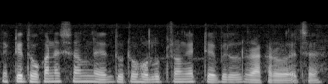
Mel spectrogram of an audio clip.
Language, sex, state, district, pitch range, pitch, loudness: Bengali, male, West Bengal, Cooch Behar, 110-130 Hz, 120 Hz, -20 LUFS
